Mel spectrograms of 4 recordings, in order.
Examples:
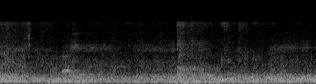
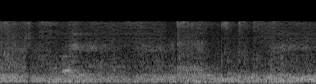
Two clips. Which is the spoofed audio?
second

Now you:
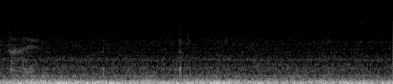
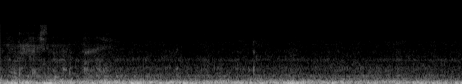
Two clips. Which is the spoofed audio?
second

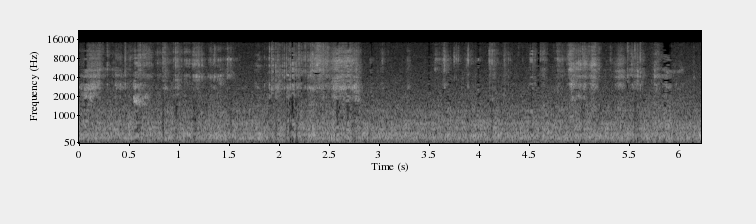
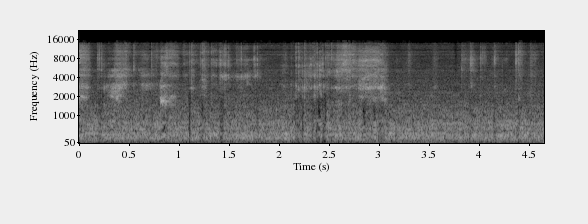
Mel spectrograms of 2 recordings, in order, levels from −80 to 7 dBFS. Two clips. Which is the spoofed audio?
second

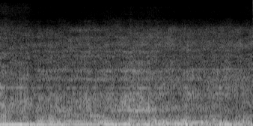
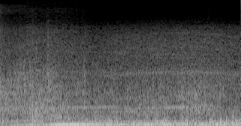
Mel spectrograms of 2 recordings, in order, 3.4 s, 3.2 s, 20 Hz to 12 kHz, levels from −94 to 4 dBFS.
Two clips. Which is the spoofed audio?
first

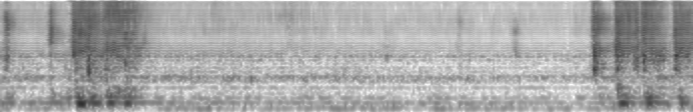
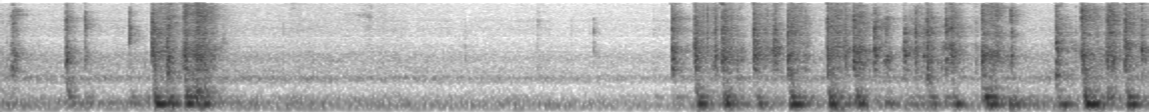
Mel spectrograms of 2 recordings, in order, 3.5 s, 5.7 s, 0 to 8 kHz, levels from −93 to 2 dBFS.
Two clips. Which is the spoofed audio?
first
